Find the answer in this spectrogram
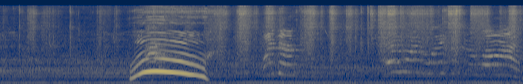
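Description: A loud, drawn-out "woo!" cheer about a second and a half in, its pitch rising and then falling, with faint children's voices around it.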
